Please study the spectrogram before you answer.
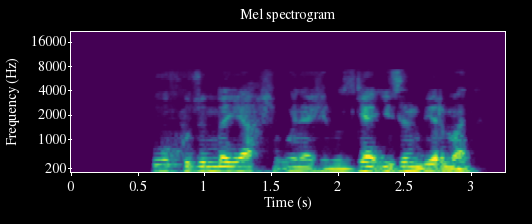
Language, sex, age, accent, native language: Uzbek, male, 18-24, Qoraqalpog'iston, Uzbek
